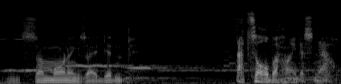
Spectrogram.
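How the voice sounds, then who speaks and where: Wordy, animated veteran ghost hunter. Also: male voice, low voice, moderate pace, vocal fry, over music. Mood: nostalgic, proud. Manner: wordy, theatrical, rambling. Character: veteran male ghost hunter, nostalgic, effusive, bookish enthusiast. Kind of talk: video game cutscene monologue.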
